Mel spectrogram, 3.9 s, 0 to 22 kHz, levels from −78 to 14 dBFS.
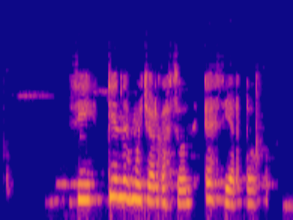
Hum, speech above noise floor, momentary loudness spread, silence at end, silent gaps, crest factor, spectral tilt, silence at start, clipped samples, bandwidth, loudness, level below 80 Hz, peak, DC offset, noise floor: none; 31 dB; 12 LU; 0 s; 2.67-2.71 s, 3.69-3.75 s; 14 dB; -3 dB/octave; 0.65 s; under 0.1%; 7.8 kHz; -14 LUFS; -58 dBFS; -2 dBFS; under 0.1%; -45 dBFS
